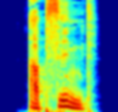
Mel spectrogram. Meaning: absinth (liquor)
- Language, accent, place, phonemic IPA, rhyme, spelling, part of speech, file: German, Germany, Berlin, /apˈzɪnt/, -ɪnt, Absinth, noun, De-Absinth.ogg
